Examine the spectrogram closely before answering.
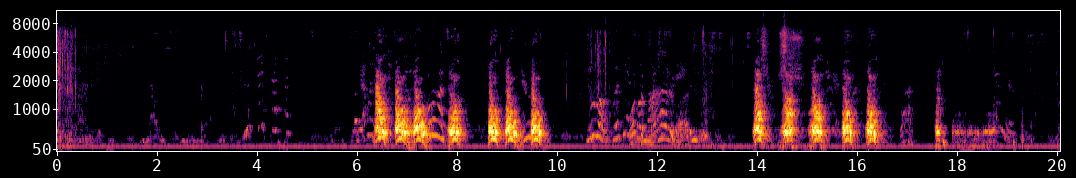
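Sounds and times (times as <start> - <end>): dogs barking: 6.3 - 9.9, 13.9 - 16.8, 17.5 - 18.8.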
